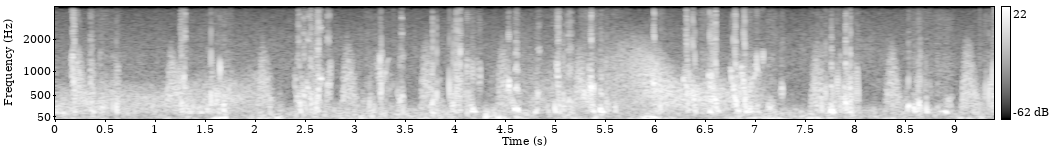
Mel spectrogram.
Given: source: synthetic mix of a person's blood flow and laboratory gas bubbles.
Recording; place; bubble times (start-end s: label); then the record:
Doppler ultrasound of blood flow; subclavian vein
0.00-0.11 s: bubbles
0.14-0.27 s: bubbles
0.32-0.67 s: bubbles
1.21-1.77 s: bubbles
2.38-2.78 s: bubbles
3.10-3.38 s: bubbles
3.41-3.51 s: bubbles
3.73-3.85 s: bubbles
3.91-4.27 s: bubbles
4.49-4.67 s: bubbles
4.72-5.20 s: bubbles
5.24-5.65 s: bubbles
5.92-6.09 s: bubbles
6.25-6.67 s: bubbles
6.73-7.21 s: bubbles
7.24-7.30 s: bubbles
7.59-8.06 s: bubbles
8.48-8.98 s: bubbles
9.21-9.24 s: bubbles
9.27-9.40 s: bubbles
From the record:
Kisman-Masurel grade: 243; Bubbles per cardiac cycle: several, 3 to 8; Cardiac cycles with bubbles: 100%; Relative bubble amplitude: loud (0.450 to 0.775); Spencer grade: 3 (all of the cardiac periods contain showers or single bubble signals, but not dominating or overriding the cardiac motion signals); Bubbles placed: anywhere in the cardiac cycle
